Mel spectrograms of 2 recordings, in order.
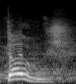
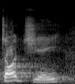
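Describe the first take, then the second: First: The word is said as one syllable. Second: The word is said as two syllables.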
